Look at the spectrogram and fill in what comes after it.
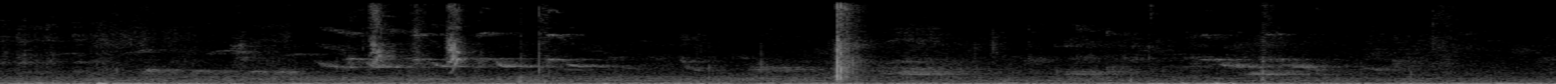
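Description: Birds calling: short calls repeated in loose runs, over a steady low background rumble. A single sharp click about four seconds in.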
